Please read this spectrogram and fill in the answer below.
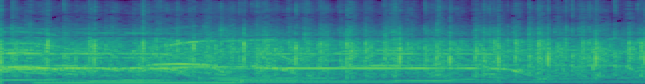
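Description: A live band's electric guitars and bass holding sustained notes, with a guitar bending notes over them, while an audience applauds. The low bass note stops about a second and a half in, and the higher held tone fades out near the end.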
